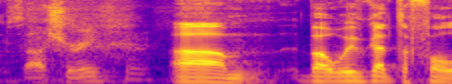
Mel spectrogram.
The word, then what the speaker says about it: Chachere's: I've sold it for like 40 years, and I used to call it Sacheries. Now I'm told it's just S-A, Sacheries. Sachery.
